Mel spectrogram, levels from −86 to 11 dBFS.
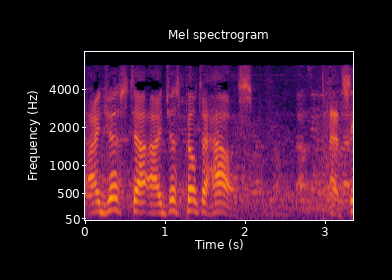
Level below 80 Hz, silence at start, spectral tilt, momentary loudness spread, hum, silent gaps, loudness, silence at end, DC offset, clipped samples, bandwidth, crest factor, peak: -58 dBFS; 0 s; -5 dB/octave; 16 LU; none; none; -17 LUFS; 0 s; under 0.1%; under 0.1%; 6.6 kHz; 16 dB; -2 dBFS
